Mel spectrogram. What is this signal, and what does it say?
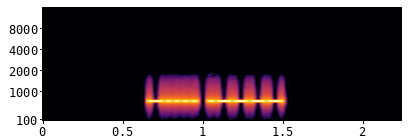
Morse code, heard as a keyed tone, about 46 wpm, 700 Hz. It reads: 61
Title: Numbers - 2-Digit 45wpm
